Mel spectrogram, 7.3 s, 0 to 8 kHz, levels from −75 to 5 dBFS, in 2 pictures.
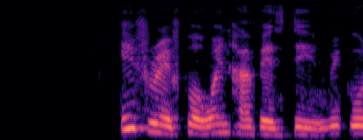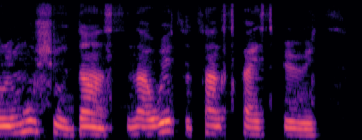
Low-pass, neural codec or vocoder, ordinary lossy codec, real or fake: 7.2 kHz; none; none; real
